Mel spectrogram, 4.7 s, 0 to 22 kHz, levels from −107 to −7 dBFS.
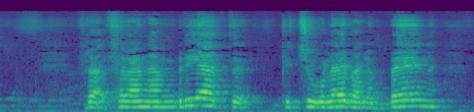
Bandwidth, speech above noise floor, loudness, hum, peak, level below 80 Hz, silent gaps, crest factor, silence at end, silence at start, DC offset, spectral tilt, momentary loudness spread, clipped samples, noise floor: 14.5 kHz; 23 dB; -32 LUFS; none; -16 dBFS; -68 dBFS; none; 18 dB; 0.25 s; 0.1 s; under 0.1%; -4 dB/octave; 18 LU; under 0.1%; -55 dBFS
